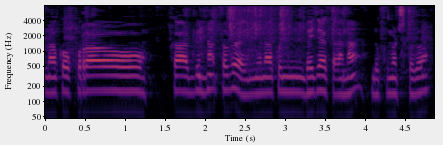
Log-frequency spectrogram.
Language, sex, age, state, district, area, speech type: Santali, male, 45-60, Odisha, Mayurbhanj, rural, spontaneous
